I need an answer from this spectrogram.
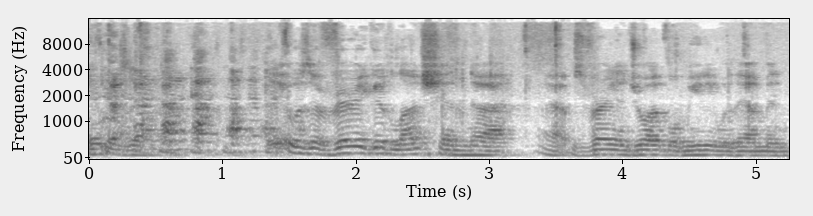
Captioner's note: laughter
